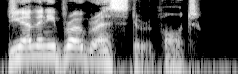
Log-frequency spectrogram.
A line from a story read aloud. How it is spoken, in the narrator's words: Sam sighed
